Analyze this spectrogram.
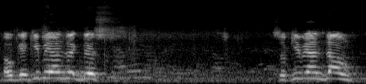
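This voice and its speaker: Outdoors at a school, a young man with an Indian English accent teaches a self-defense class to a large group of students, calling out loud commands and switching into Telugu. His voice is very high-pitched at normal speed. With no microphone, a distant camera captures dull lo-fi sound and crowd noise.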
